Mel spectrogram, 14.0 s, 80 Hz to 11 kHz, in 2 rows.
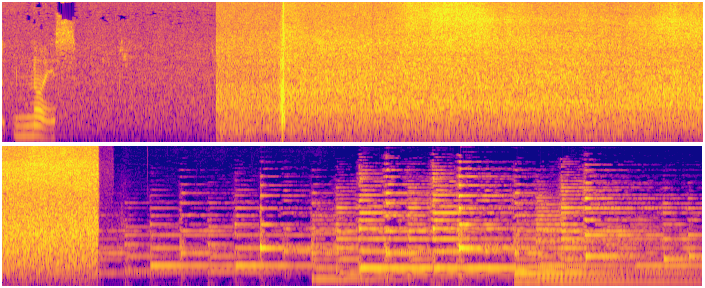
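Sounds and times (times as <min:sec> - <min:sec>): river water rushing over rocks: 0:02.2 - 0:08.0.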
